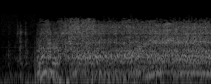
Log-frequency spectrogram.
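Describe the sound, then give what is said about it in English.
A car engine, started with an ignition key whose shape was changed, cranks briefly, catches with a sudden loud surge, then settles into a steady, rumbling idle with a low, even hum. “I've never thought changing the shape of the ignition key could make that much difference in our car runs.”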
